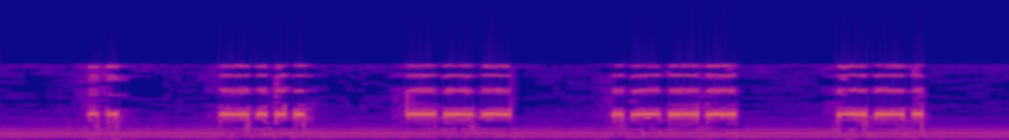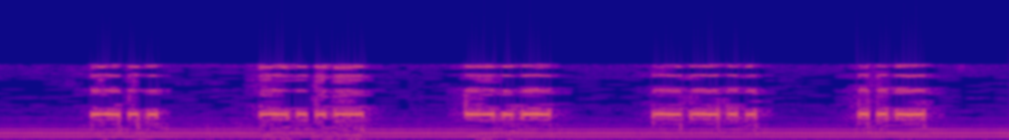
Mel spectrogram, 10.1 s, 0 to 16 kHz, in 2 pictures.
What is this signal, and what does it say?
Morse code, heard as a keyed tone, about 25 wpm, spaced as for 13 wpm, 690 Hz. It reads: IBOJG DXKZU
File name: Linksmakalnis-1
